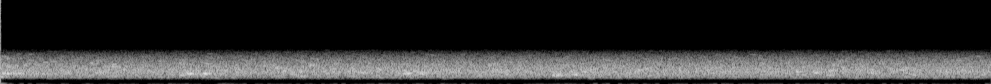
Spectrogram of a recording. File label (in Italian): Voci che sembrano ripetere le stesse parole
